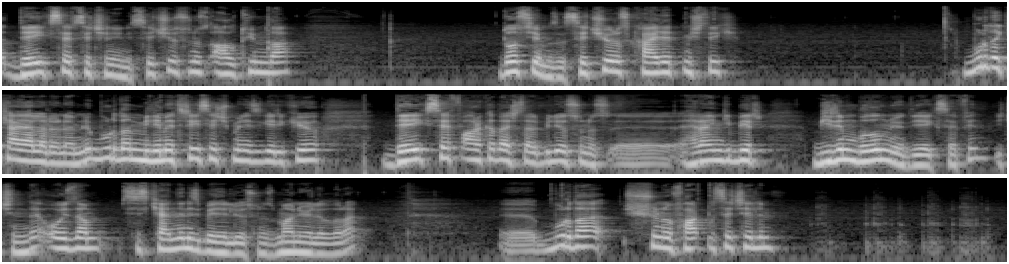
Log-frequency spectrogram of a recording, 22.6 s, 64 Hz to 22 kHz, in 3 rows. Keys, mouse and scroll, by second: 1.9 click, 5.1 click, 8.6 click, 19.2 click, 20.3 click, 21.1-22.2 scroll up 2, 22.2-22.6 scroll down 1.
